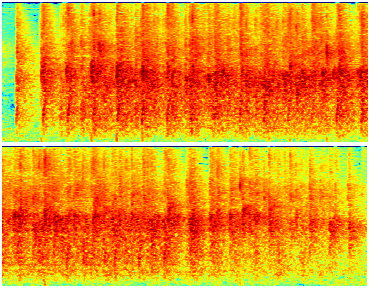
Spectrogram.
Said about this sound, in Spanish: Bienvenidos todos nuevamente, un fuerte aplauso.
